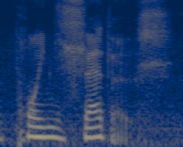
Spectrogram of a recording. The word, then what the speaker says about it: poinsettias: Can't even pronounce the i e t t a anymore.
